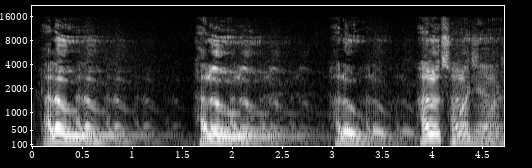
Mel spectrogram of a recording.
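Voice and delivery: echoing like a call to prayer; mosque echo. Shown as a demonstration. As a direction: halo ringing with echo. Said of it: "kayak suara azan".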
